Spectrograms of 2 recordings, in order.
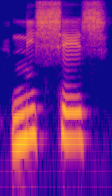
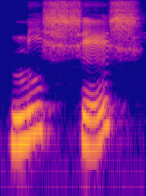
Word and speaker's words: নিঃশেষ: তবে পদের মধ্যে যদি বিসর্গ থাকে তাহলে বিসর্গ পরবর্তী ব্যঞ্জন বর্ণটি দ্বিত উচ্চারিত হয়। যেমন নিঃশেষ নিঃসন্তান, নিঃসম্বল।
